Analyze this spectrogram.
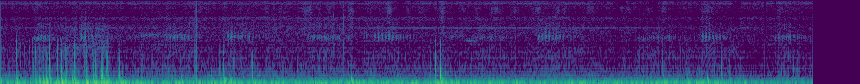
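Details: A kitten purrs while keeping her mother company as she eats and getting head and nose scratches; steady low rumbling purr with soft clicks and rustles throughout.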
